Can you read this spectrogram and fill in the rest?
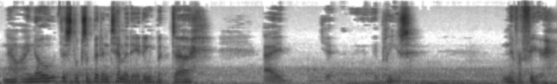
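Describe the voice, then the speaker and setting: A man's voice: medium pitch, unhurried, very noisy, natural voice. A man playing an eccentric, well-travelled inventor and rescuer in an audio drama, talkative and fussy, with a hesitant, rambling, politely wordy manner. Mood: earnest, gentle.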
